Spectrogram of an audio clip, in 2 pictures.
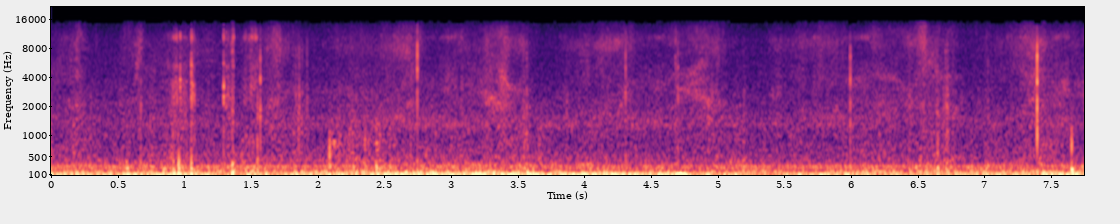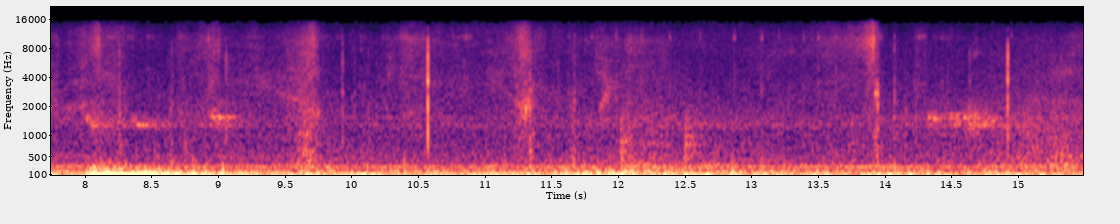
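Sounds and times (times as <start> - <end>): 
soft rubbing on skin during a foot massage: 0.0 - 14.9
steady low hum: 0.0 - 15.4.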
